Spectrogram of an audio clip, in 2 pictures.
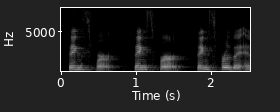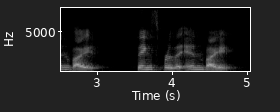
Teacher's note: For pronunciation, notice that for is an unstressed for.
